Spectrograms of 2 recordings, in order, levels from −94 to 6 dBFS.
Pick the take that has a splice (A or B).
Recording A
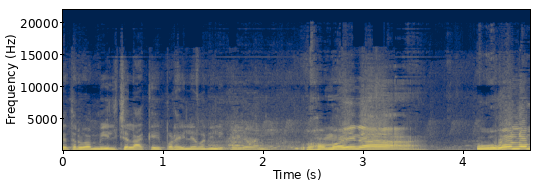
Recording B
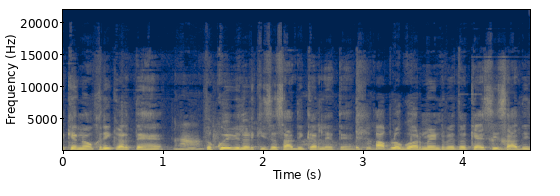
B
